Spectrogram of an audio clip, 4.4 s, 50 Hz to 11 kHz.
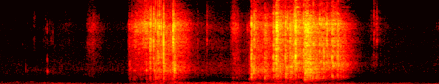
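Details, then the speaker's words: Marantz CD-72Mk2SE CD player tilted by hand: light, irregular plastic ticking and clattering from something loose inside, position not yet found. Internal rattle. "Dan ini untuk yang tadi apa yang bunyi ya, tuh ada sesuatu di dalamnya tuh. Tuh ada sesuatu dalamnya."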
